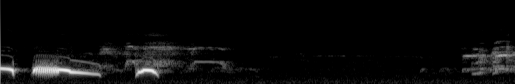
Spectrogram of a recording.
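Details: Decoy spotted dove in the 'thổ pha' voice style, calling and urging a fight: a long falling coo and a short arched coo, then fainter higher warbled sounds, a pause, and a separate higher chattering sound at the end.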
